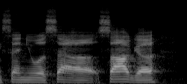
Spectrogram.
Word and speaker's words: Senua's Saga: The Hellblade team is making Senua's Saga.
